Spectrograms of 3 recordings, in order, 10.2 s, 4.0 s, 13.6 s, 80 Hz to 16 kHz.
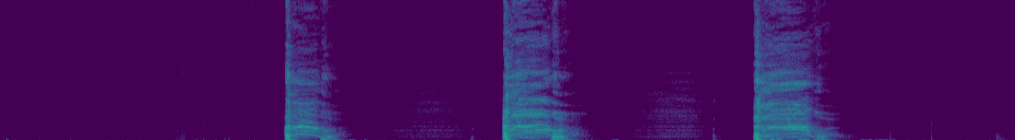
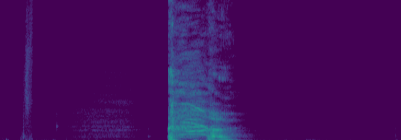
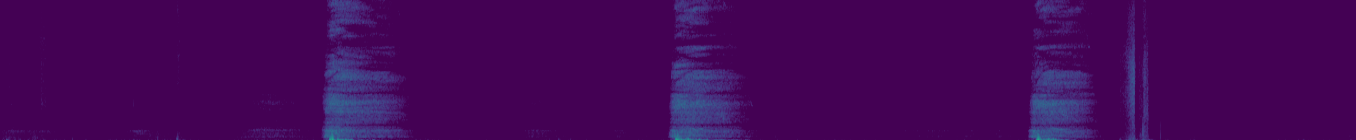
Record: {"three_cough_length": "10.2 s", "three_cough_amplitude": 7697, "three_cough_signal_mean_std_ratio": 0.34, "cough_length": "4.0 s", "cough_amplitude": 5699, "cough_signal_mean_std_ratio": 0.33, "exhalation_length": "13.6 s", "exhalation_amplitude": 8557, "exhalation_signal_mean_std_ratio": 0.19, "survey_phase": "beta (2021-08-13 to 2022-03-07)", "age": "18-44", "gender": "Male", "wearing_mask": "No", "symptom_change_to_sense_of_smell_or_taste": true, "smoker_status": "Ex-smoker", "respiratory_condition_asthma": false, "respiratory_condition_other": false, "recruitment_source": "REACT", "submission_delay": "3 days", "covid_test_result": "Negative", "covid_test_method": "RT-qPCR"}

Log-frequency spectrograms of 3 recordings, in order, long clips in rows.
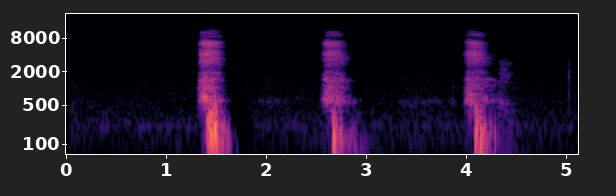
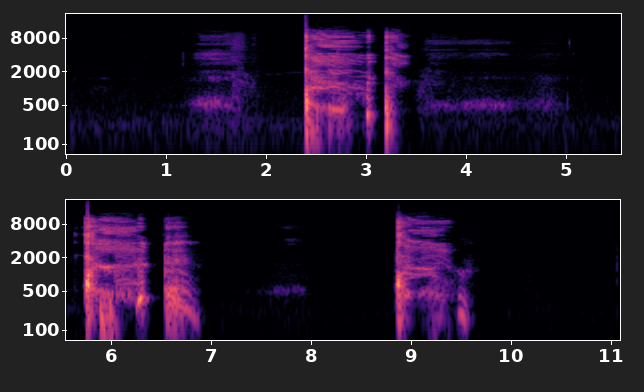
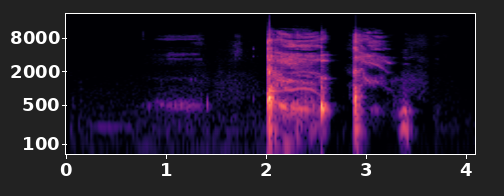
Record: {"exhalation_length": "5.1 s", "exhalation_amplitude": 19445, "exhalation_signal_mean_std_ratio": 0.25, "three_cough_length": "11.1 s", "three_cough_amplitude": 32768, "three_cough_signal_mean_std_ratio": 0.21, "cough_length": "4.1 s", "cough_amplitude": 32768, "cough_signal_mean_std_ratio": 0.21, "survey_phase": "beta (2021-08-13 to 2022-03-07)", "age": "18-44", "gender": "Female", "wearing_mask": "No", "symptom_cough_any": true, "symptom_runny_or_blocked_nose": true, "symptom_sore_throat": true, "symptom_fatigue": true, "symptom_fever_high_temperature": true, "symptom_headache": true, "symptom_other": true, "symptom_onset": "3 days", "smoker_status": "Never smoked", "respiratory_condition_asthma": false, "respiratory_condition_other": false, "recruitment_source": "Test and Trace", "submission_delay": "2 days", "covid_test_result": "Positive", "covid_test_method": "RT-qPCR", "covid_ct_value": 32.4, "covid_ct_gene": "N gene"}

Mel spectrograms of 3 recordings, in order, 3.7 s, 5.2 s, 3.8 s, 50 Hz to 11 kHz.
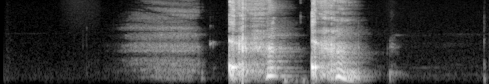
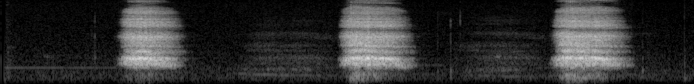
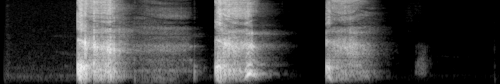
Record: {"cough_length": "3.7 s", "cough_amplitude": 32768, "cough_signal_mean_std_ratio": 0.32, "exhalation_length": "5.2 s", "exhalation_amplitude": 9804, "exhalation_signal_mean_std_ratio": 0.41, "three_cough_length": "3.8 s", "three_cough_amplitude": 32768, "three_cough_signal_mean_std_ratio": 0.33, "survey_phase": "beta (2021-08-13 to 2022-03-07)", "age": "45-64", "gender": "Female", "wearing_mask": "No", "symptom_cough_any": true, "smoker_status": "Never smoked", "respiratory_condition_asthma": false, "respiratory_condition_other": false, "recruitment_source": "REACT", "submission_delay": "1 day", "covid_test_result": "Negative", "covid_test_method": "RT-qPCR", "influenza_a_test_result": "Negative", "influenza_b_test_result": "Negative"}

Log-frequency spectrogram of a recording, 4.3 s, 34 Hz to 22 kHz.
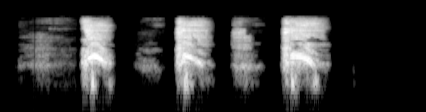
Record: {"exhalation_length": "4.3 s", "exhalation_amplitude": 25933, "exhalation_signal_mean_std_ratio": 0.39, "survey_phase": "beta (2021-08-13 to 2022-03-07)", "age": "65+", "gender": "Male", "wearing_mask": "No", "symptom_none": true, "smoker_status": "Ex-smoker", "respiratory_condition_asthma": false, "respiratory_condition_other": false, "recruitment_source": "REACT", "submission_delay": "-1 day", "covid_test_result": "Negative", "covid_test_method": "RT-qPCR", "influenza_a_test_result": "Negative", "influenza_b_test_result": "Negative"}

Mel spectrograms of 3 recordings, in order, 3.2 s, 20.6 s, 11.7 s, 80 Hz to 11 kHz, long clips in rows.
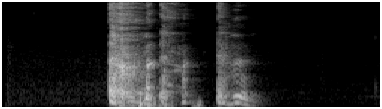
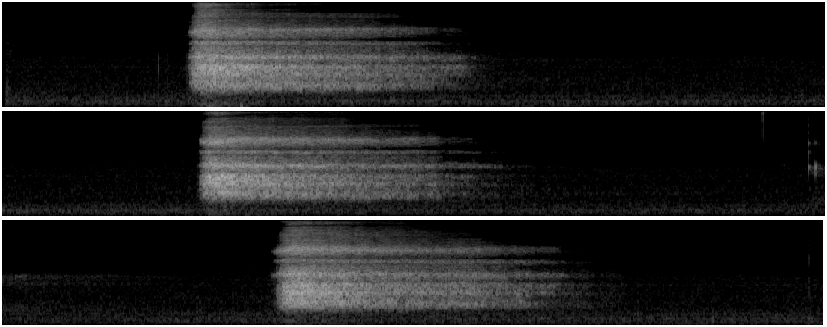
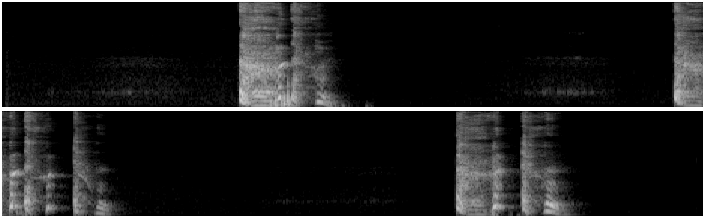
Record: {"cough_length": "3.2 s", "cough_amplitude": 32767, "cough_signal_mean_std_ratio": 0.33, "exhalation_length": "20.6 s", "exhalation_amplitude": 7181, "exhalation_signal_mean_std_ratio": 0.37, "three_cough_length": "11.7 s", "three_cough_amplitude": 25898, "three_cough_signal_mean_std_ratio": 0.27, "survey_phase": "beta (2021-08-13 to 2022-03-07)", "age": "18-44", "gender": "Female", "wearing_mask": "No", "symptom_cough_any": true, "symptom_runny_or_blocked_nose": true, "symptom_fatigue": true, "symptom_headache": true, "symptom_onset": "3 days", "smoker_status": "Ex-smoker", "respiratory_condition_asthma": false, "respiratory_condition_other": false, "recruitment_source": "Test and Trace", "submission_delay": "1 day", "covid_test_result": "Positive", "covid_test_method": "RT-qPCR", "covid_ct_value": 22.7, "covid_ct_gene": "N gene"}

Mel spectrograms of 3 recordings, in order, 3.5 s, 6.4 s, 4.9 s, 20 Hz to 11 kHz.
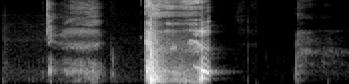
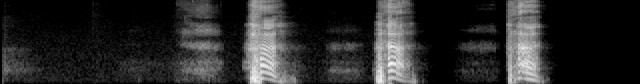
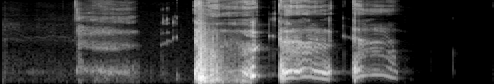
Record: {"cough_length": "3.5 s", "cough_amplitude": 32768, "cough_signal_mean_std_ratio": 0.24, "exhalation_length": "6.4 s", "exhalation_amplitude": 32768, "exhalation_signal_mean_std_ratio": 0.26, "three_cough_length": "4.9 s", "three_cough_amplitude": 32768, "three_cough_signal_mean_std_ratio": 0.3, "survey_phase": "beta (2021-08-13 to 2022-03-07)", "age": "45-64", "gender": "Female", "wearing_mask": "No", "symptom_cough_any": true, "symptom_new_continuous_cough": true, "symptom_runny_or_blocked_nose": true, "symptom_sore_throat": true, "symptom_fatigue": true, "symptom_headache": true, "symptom_change_to_sense_of_smell_or_taste": true, "symptom_loss_of_taste": true, "symptom_onset": "4 days", "smoker_status": "Never smoked", "respiratory_condition_asthma": false, "respiratory_condition_other": false, "recruitment_source": "Test and Trace", "submission_delay": "2 days", "covid_test_result": "Positive", "covid_test_method": "RT-qPCR", "covid_ct_value": 17.7, "covid_ct_gene": "ORF1ab gene", "covid_ct_mean": 18.0, "covid_viral_load": "1200000 copies/ml", "covid_viral_load_category": "High viral load (>1M copies/ml)"}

